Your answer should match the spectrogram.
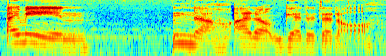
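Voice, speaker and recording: A woman's voice: fairly low pitch, expressive, unhurried, rough recording. A woman voicing a wry, level-headed young delivery driver in a video game, with a dry, questioning manner. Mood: curious, wry. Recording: music behind the voice.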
